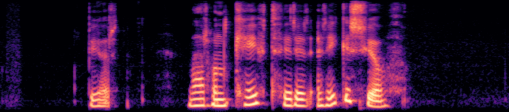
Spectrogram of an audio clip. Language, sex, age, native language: Icelandic, female, 40-49, Russian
